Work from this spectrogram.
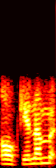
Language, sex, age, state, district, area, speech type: Malayalam, female, 30-45, Kerala, Ernakulam, rural, conversation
